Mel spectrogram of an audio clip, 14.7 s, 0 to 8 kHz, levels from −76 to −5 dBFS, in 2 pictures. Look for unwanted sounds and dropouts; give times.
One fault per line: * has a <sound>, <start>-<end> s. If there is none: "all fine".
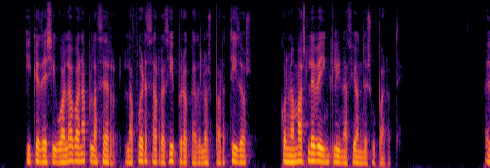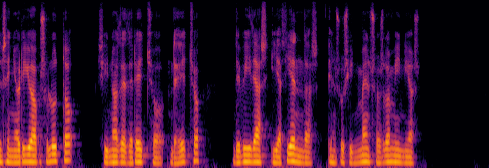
all fine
